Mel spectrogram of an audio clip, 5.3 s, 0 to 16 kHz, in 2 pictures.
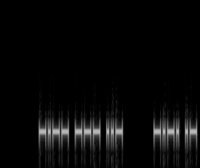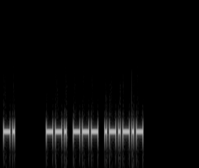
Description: Morse code, heard as a keyed tone, about 37 wpm, 700 Hz. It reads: YOU CAN GO.
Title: 2x Word-Spacing - Sentences from Top 100 Words - 40wpm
